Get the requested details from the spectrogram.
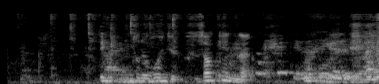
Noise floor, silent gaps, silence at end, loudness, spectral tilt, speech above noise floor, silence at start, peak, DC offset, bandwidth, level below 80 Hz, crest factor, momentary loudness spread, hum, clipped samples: -48 dBFS; none; 0 s; -27 LUFS; -6 dB/octave; 23 dB; 0.2 s; -8 dBFS; under 0.1%; 11.5 kHz; -50 dBFS; 18 dB; 17 LU; none; under 0.1%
